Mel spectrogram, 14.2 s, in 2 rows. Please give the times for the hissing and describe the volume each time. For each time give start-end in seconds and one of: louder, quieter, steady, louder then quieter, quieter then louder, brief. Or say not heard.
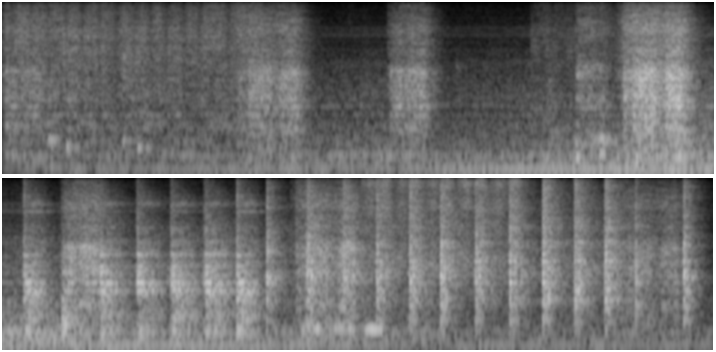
0.0-14.1 louder then quieter.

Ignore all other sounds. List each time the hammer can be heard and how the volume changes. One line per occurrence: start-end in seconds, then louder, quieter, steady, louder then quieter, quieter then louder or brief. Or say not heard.
7.3-14.0 steady.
